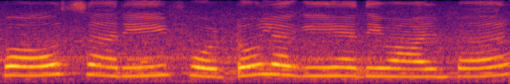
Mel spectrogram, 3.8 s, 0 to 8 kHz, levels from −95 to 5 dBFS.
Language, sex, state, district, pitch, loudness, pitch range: Hindi, female, Chhattisgarh, Raipur, 300 Hz, -14 LUFS, 290-325 Hz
